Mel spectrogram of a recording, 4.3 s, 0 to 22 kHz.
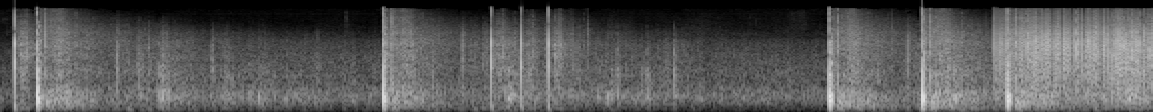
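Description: Consumer fireworks cake of 0.8-inch shots firing: a string of sharp reports as the shells burst, a second or so apart, then near the end a dense crackling as the finale's crackling brocade stars go off.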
